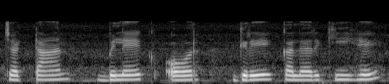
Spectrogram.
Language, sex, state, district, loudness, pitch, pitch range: Hindi, female, Madhya Pradesh, Bhopal, -16 LUFS, 215 Hz, 210-220 Hz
